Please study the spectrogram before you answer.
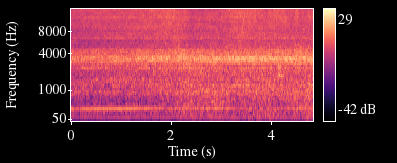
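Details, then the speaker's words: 1988 Hoover Compact Electronic S3462 1000 W vacuum ramped from minimum to the rug/fitted-carpet setting on carpet: steady high airy rush with an even mid-pitch hum, no surging; a slight squeak from a suspected rubber seal; normal running at maximum power. "I'm going to ramp it up to the rug setting or fitted carpet setting yeah harder to push not too bad now"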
